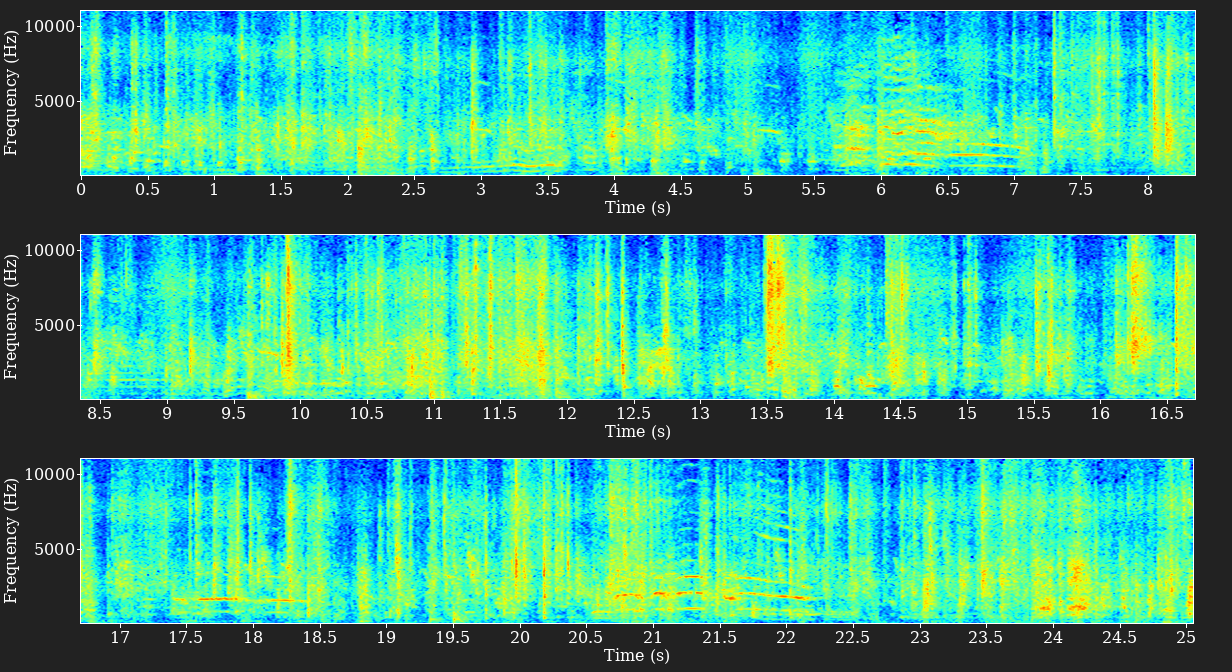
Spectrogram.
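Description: A gold stag fighting rooster clucks repeatedly, with other birds calling nearby, over a busy outdoor background of scattered knocks and rustles throughout.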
